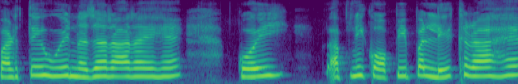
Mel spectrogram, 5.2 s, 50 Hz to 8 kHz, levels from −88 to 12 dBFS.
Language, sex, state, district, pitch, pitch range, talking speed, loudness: Hindi, female, Bihar, West Champaran, 260 Hz, 245-275 Hz, 150 wpm, -11 LUFS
